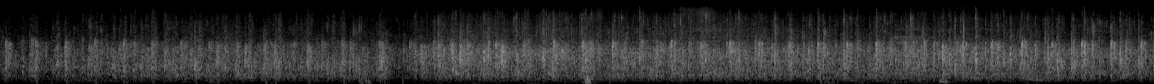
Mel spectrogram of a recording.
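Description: A large audience claps steadily and continuously, a dense wash of hands that swells slightly louder partway through and keeps going without pause.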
